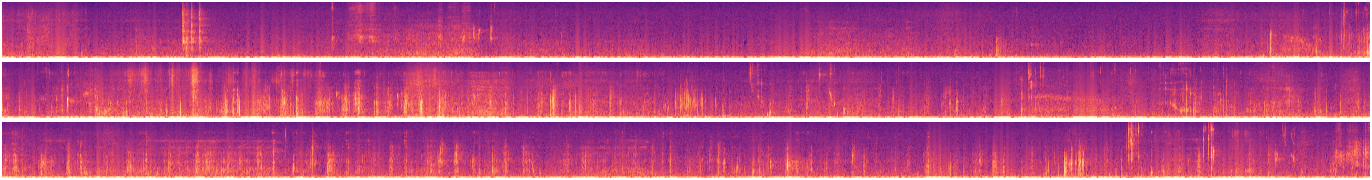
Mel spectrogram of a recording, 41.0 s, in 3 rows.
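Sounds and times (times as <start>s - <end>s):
person chewing food: 12.7s - 41.0s
food crunching: 13.0s - 41.0s.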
